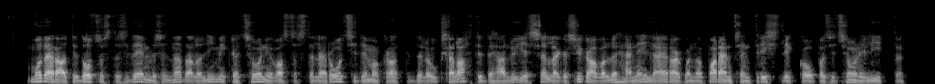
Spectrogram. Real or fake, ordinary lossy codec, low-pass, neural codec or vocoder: fake; AAC, 32 kbps; 10.8 kHz; vocoder, 44.1 kHz, 128 mel bands, Pupu-Vocoder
